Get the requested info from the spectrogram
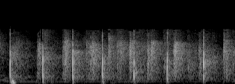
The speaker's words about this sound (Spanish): Ok, vamos a dar palmas al Señor por ellos también.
